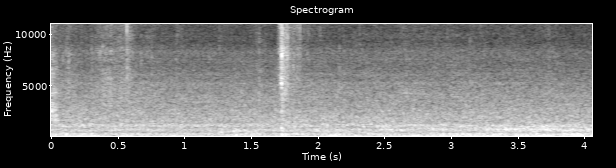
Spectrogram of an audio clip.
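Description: Quiet room tone: a faint steady hum, with one short click a little under two seconds in.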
